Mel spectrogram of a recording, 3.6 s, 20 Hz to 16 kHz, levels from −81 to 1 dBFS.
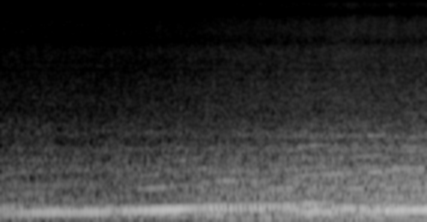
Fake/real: real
